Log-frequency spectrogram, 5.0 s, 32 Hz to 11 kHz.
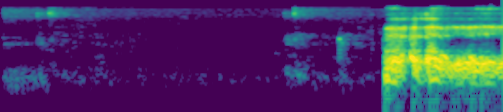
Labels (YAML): expert_labels:
- quality: poor
  cough_type: unknown
  dyspnea: false
  wheezing: false
  stridor: false
  choking: false
  congestion: false
  nothing: true
  diagnosis: lower respiratory tract infection
  severity: severe
age: 35
gender: male
respiratory_condition: true
fever_muscle_pain: false
status: COVID-19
